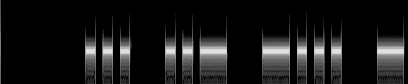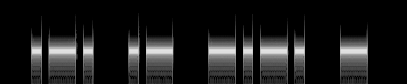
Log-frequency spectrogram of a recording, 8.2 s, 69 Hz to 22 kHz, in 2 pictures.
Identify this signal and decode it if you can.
Morse code, heard as a keyed tone, about 14 wpm, spaced as for 12 wpm, 680 Hz. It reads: SUBTRACT
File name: Morsekurs / Witze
